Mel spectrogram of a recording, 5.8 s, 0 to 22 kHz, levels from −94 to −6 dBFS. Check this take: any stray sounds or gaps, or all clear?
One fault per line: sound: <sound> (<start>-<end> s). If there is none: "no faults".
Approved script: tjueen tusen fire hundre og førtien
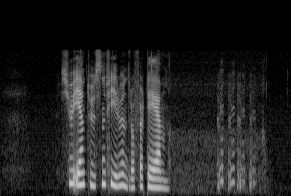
sound: laugh (4.3-5.1 s)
